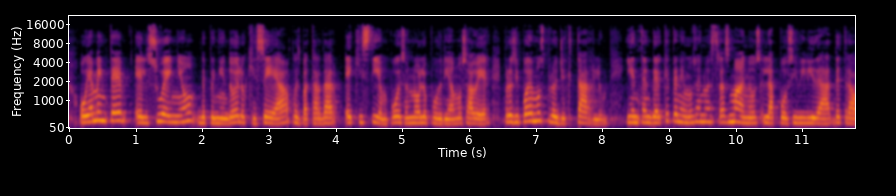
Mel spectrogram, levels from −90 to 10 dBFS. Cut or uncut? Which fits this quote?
cut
